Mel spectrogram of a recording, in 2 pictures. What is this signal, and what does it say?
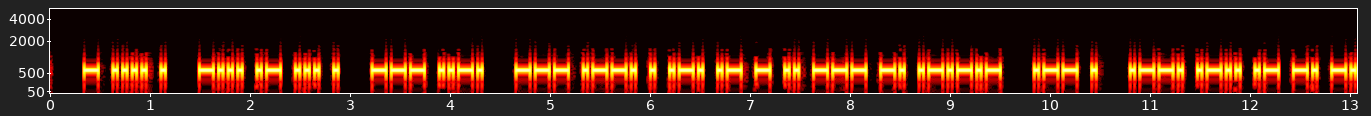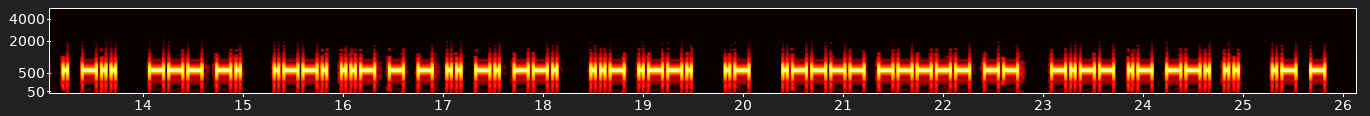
Morse code, heard as a keyed tone, about 25 wpm, 600 Hz. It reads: THE BASE OF OPERATION. WE PLANNED ON PUTTING UP A 10M YAGI AT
